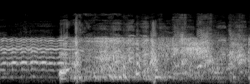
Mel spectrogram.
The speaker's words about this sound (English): There goes the goat.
